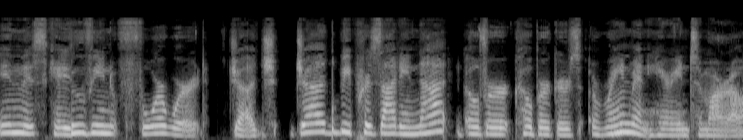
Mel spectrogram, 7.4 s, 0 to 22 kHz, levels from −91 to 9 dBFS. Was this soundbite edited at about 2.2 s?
no; 1 cut; at 4.6 s

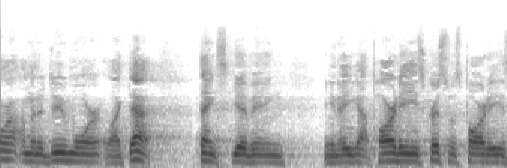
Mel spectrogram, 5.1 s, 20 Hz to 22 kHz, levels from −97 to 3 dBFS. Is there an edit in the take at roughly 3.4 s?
yes; 2 cuts; at 1.9 s, 3.4 s

